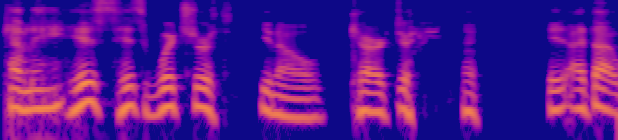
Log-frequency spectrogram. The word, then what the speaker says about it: Cavill: Like Cavill.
